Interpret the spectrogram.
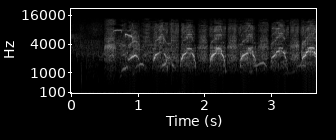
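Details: Nest-defending black stork in Estonia, 15 April 2018 near noon: after a quiet start, squawky arched whistles begin and repeat a little over twice a second, uneven in spacing, with a grating tone.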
